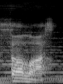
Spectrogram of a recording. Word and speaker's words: Thalassa: How to pronounce Thalassa? Yeah, Thalassa.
